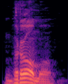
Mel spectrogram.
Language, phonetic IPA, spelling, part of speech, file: Russian, [ˈbromʊ], брому, noun, Ru-брому.ogg
- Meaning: dative singular of бром (brom)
